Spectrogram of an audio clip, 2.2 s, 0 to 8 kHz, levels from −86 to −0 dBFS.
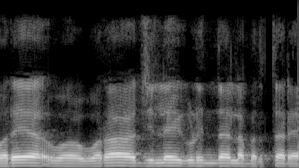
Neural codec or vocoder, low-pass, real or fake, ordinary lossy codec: none; 7.2 kHz; real; AAC, 32 kbps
